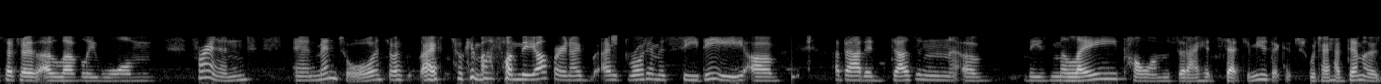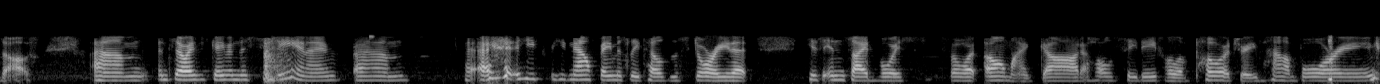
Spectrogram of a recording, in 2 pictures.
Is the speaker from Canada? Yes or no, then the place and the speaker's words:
no; Perth, Western Australia, Australia; moved away as an adult; now in New York, United States; I am from Perth, Australia, Western Australia, all the way down under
